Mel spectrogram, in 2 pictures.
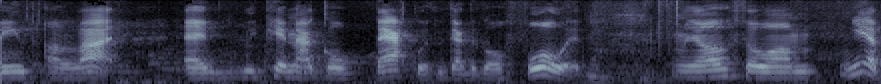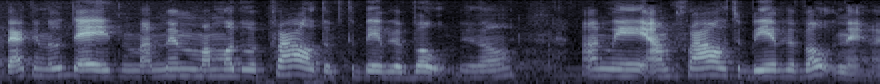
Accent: New York City, New York, United States; I grew up in Brownville

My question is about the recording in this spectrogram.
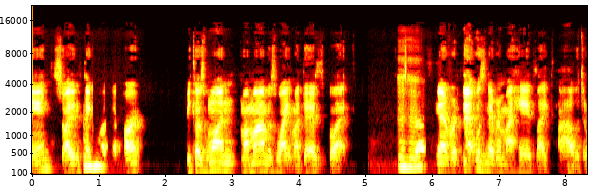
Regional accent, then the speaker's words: Highland Park, Michigan, United States; moved away as an adult; also born or lived in Detroit, Michigan; now in Washington, DC, United States; I was born in Detroit, Michigan, from Highland Park, Michigan, up until I was 18. Then I moved out here

